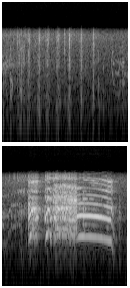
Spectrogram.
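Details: Rooster hatched in an incubator, crowing outdoors by a duck pond, a loud drawn-out harmonic crow near the end, preceded by scattered clicks and faint background sounds.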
